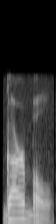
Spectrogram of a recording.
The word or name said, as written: garble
